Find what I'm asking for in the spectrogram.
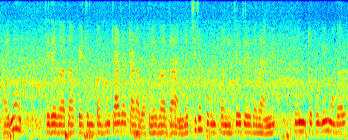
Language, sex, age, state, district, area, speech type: Nepali, female, 30-45, West Bengal, Darjeeling, rural, spontaneous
